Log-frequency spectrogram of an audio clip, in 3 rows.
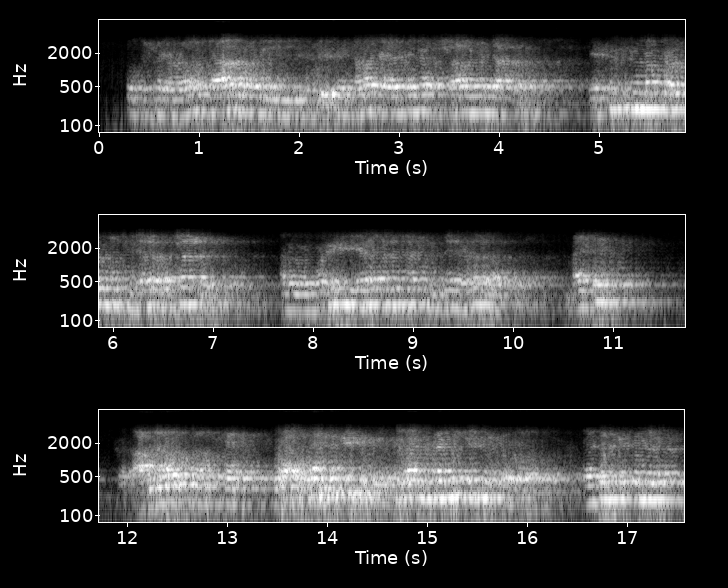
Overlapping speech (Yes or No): Yes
